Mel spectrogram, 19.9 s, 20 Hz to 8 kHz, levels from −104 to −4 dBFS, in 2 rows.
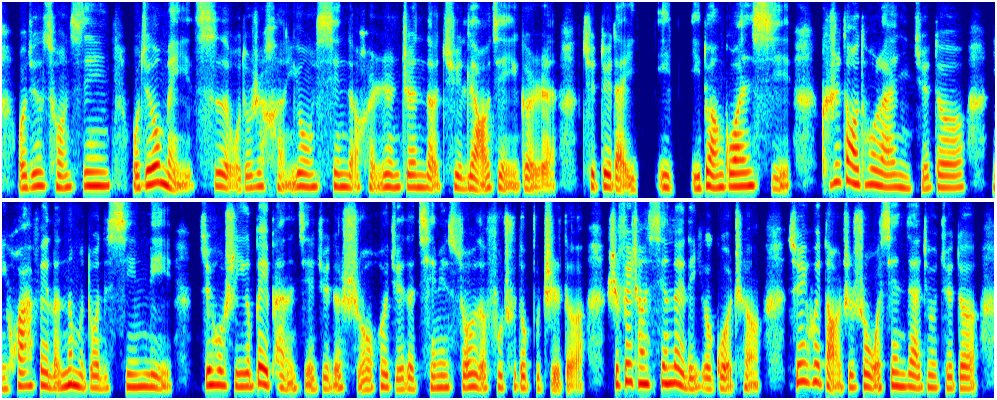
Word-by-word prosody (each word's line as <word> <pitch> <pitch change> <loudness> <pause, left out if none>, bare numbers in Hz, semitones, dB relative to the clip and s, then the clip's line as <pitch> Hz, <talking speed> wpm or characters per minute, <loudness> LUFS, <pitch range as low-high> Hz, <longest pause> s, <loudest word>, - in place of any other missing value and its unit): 我 180 - +1
觉 195 +2 +1
得 210 - +3
从 190 -3 -2
新 210 +1 +2 0.2
我 180 - 0
觉 220 - +4
得 240 - +10
我 - - +5
每 225 -5 +4
一 220 - -6
次， 205 -3 -1
我 - - -6
都 175 +3 -3
是 205 - -1
很 205 +2 -5
用 200 -3 +1
心 200 -1 0
地、 185 - -2
很 - - -6
认 190 -1 0
真 190 -1 0
地 170 - -1
去 185 - -2
了 175 +1 +2
解 185 - -2
一 - - -5
个 - - -1
人， - - -3 0.2
去 195 - -1
对 195 -1 +4
待 170 -3 +1
一 - - -4 0.2
一 185 -1 -2
一 170 - -1
段 190 -2 +4
关 200 +1 +5
系。 200 -1 -3 0.3
可 - - -4
是 270 - +1
到 265 -3 +5
头 230 0 +1
来 190 -3 +2
你 185 -2 -1
觉 170 0 -6
得， 185 0 0 0.2
你 165 - -7
花 205 +4 +1
费 215 -1 +1
了 - - -2
那 220 +4 +5
么 205 -4 +3
多 180 0 -2
的 170 - -8
心 195 +2 0
力， 195 +2 -2 0.2
最 225 - +4
后 225 -1 +4
是 205 -1 -2
一 - - +2
个 200 - +2
背 235 +2 +6
叛 190 -4 -4
的 - - -4
结 200 +5 -5
局 165 0 -6
的 - - -2
时 - - -5
候， 150 - -2
会 195 +1 -2
觉 155 -4 -4
得 165 0 -2
前 180 +3 -3
面 185 0 +1
所 185 -1 -1
有 195 - +2
的 175 - -1
付 185 +1 -5
出 - - -7
都 175 - -1
不 170 - -10
值 205 +7 -2
得， - - -4 0.2
是 240 - +1
非 280 +3 +3
常 245 -2 +5
心 245 +1 +2
累 245 -4 +4
的 165 - -2
一 160 - -5
个 165 -1 -1
过 165 - 0
程， 220 +3 -5 0.3
所 270 - +1
以 275 - +2
会 270 0 +1
导 250 - +1
致 185 - -2
说 195 +1 0
我 175 - +1
现 200 +1 +1
在 190 -3 +1
就 185 -1 -3
觉 175 -2 -4
得， 170 -1 -1
195 Hz, 315 characters per minute, -22 LUFS, 180-210 Hz, 0.3 s, 得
